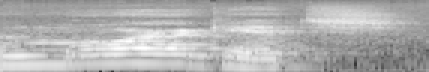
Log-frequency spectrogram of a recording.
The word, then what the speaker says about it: mortgage: A mortgage. The T is silent, completely silent.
